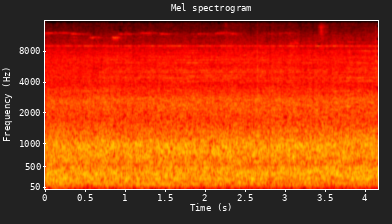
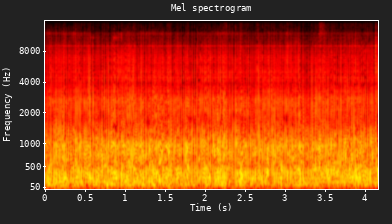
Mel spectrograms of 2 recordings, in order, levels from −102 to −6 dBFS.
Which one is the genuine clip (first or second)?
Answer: first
